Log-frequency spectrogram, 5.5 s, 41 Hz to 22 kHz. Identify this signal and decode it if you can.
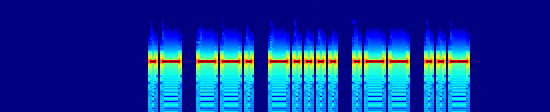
Morse code, heard as a keyed tone, about 22 wpm, 700 Hz. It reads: AG6WU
